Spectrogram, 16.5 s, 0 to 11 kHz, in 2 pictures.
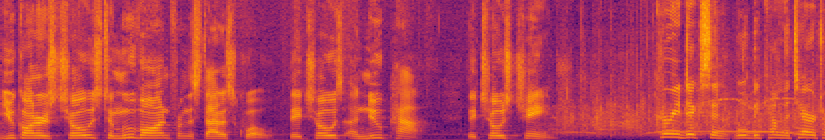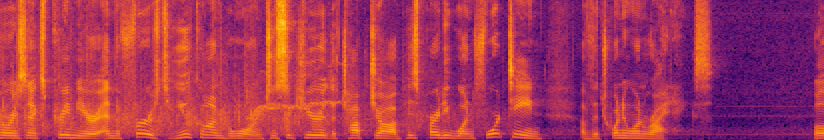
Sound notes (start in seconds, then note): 9.1 applause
